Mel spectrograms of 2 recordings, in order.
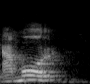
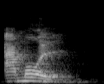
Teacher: consiste en pronunciar una L en lugar de una vibrante simple, de una R. En vez de decir amor, amol. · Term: lambdacismo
